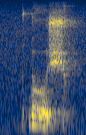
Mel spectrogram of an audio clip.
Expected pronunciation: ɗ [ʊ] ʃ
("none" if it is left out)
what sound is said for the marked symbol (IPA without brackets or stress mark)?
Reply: ʊ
